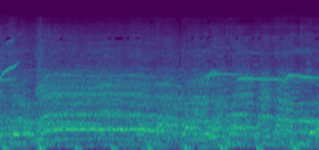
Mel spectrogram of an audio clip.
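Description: Music with a steady drum beat and a large crowd singing and chanting along, with long held notes.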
